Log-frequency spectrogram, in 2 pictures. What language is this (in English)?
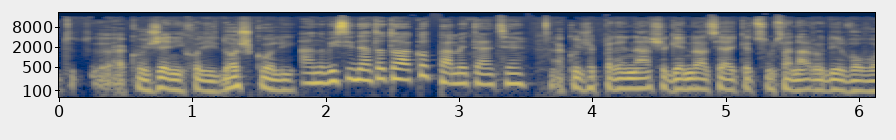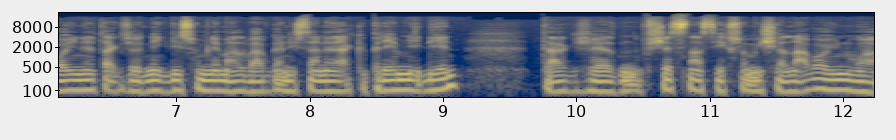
Slovak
